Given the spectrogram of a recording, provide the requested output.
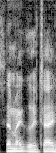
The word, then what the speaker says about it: semaglutide: saw this thing about this doctor talking about semi glutide is that how you say it semi glutide yeah semi glutide it's like the one of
